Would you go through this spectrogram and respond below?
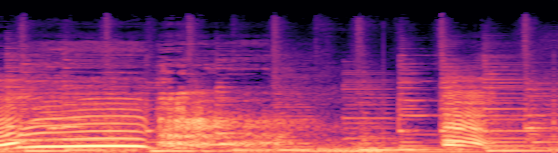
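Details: A cow's low moo held for about a second and ending abruptly, followed by a brief second moo, set against pulsing background music.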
